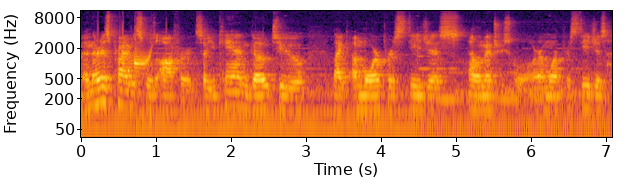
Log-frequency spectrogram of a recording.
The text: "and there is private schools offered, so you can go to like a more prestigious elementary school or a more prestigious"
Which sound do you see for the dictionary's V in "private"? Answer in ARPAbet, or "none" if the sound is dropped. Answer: V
